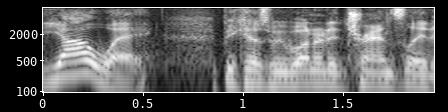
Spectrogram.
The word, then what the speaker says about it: Yahweh: We look at that and go, we don't know how to pronounce that. So we go ahead and throw some vowels in there and we go ahead in English and pronounce it Yahweh, Yahweh.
